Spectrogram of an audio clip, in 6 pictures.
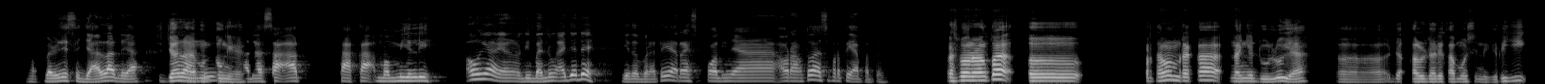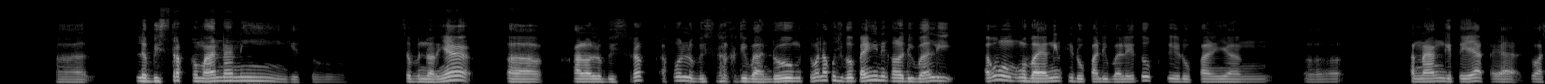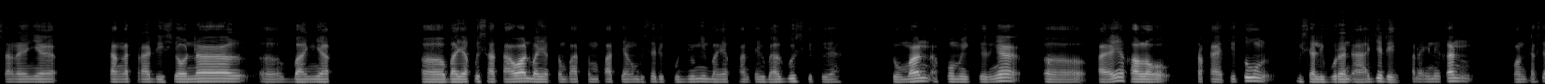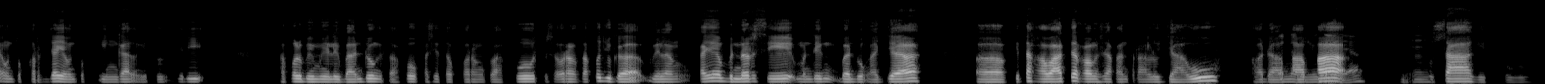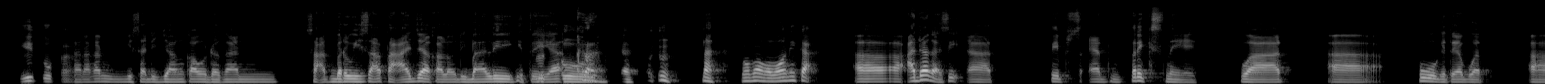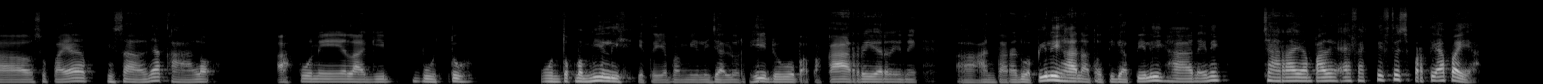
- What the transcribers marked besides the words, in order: throat clearing; in English: "tips and tricks"
- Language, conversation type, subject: Indonesian, podcast, Bagaimana kamu menggunakan intuisi untuk memilih karier atau menentukan arah hidup?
